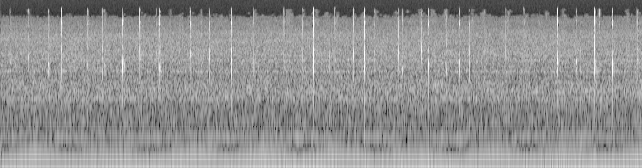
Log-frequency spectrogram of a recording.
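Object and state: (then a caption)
Glass perfume bottle. A small, round, clear glass perfume bottle with a metal atomizer neck and a black rubber bulb, hollow and apparently empty, is held in one hand and tapped on its glass body with fingertips and nails. Light, bright, irregular ticks patter over a steady low hum.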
